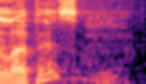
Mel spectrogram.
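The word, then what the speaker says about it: Lopes: Diego Lopez? Is it Lopez? Or how do you say... Because there's no Z in there, it's just S. I think it's just Lopez.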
